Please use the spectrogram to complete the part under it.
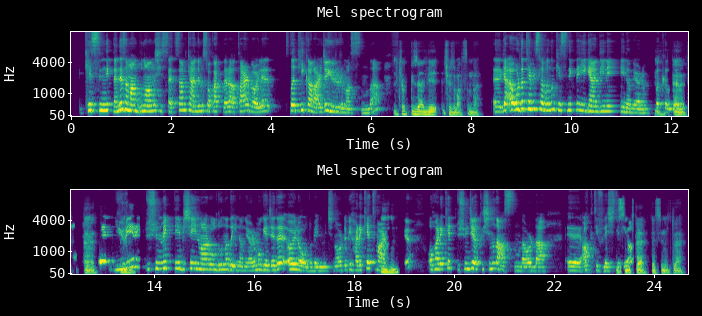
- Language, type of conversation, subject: Turkish, podcast, Stresle başa çıkmak için hangi yöntemleri kullanıyorsun, örnek verebilir misin?
- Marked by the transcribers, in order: distorted speech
